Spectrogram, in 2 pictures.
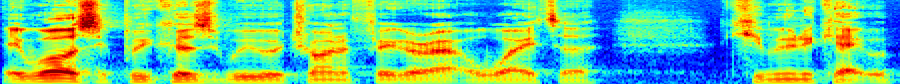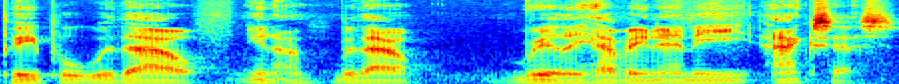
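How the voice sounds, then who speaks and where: On a very clean recording with a silent background, a man with a British accent speaks fairly quickly in a very deep, low pitch, his intonation monotone and flat. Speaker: vacuum sealer distributor, company founder. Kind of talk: podcast interview.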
